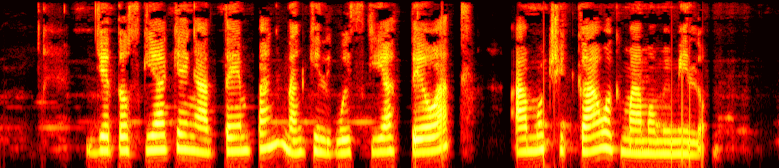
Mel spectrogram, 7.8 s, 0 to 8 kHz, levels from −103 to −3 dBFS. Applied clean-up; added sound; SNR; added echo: none; none; none; none.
